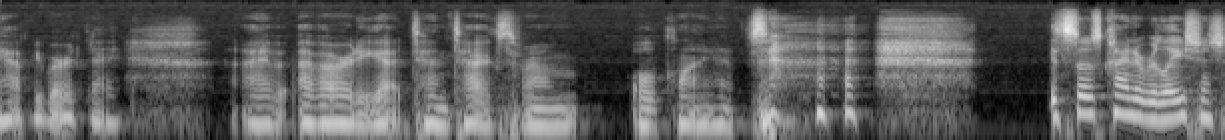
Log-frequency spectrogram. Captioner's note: laughs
